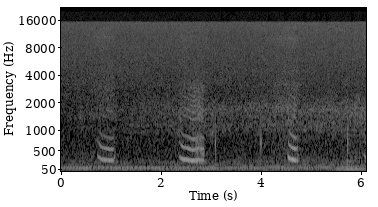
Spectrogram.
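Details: Sleeping cat snoring, each breath carrying a brief whistled note that falls in pitch, repeating roughly every two seconds against a constant low background hum.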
